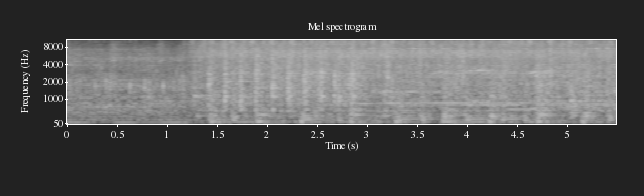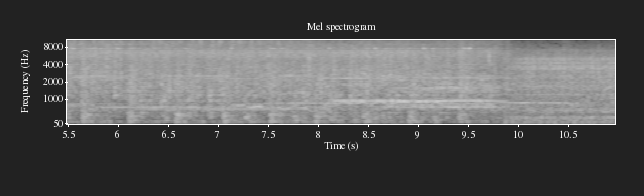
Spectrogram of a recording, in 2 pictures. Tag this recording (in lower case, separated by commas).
outside, urban or man-made, music, run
